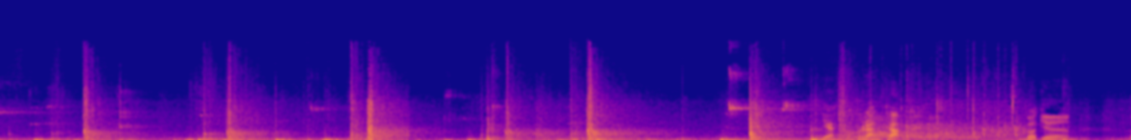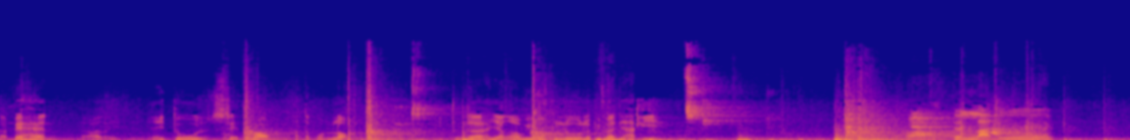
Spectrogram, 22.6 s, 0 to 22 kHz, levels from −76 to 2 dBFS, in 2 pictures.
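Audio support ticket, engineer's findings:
Damaged data in a compressed stream: short chirp/blip at 3.67–3.73 s, 6.83 s, 14.82–14.87 s and 17.65–17.70 s. Decoder side. Corrupt frames misread, sync lost, resync at next frame header. Tells apart from a channel loss: a brief squawk, no sustained level change.

Level dip of about 6 dB at 4.10–5.36 s and 10.90–11.03 s. Likely one channel drops out before the mono downmix: shared content halves, content unique to the missing side vanishes. Tells apart from corruption: a clean, steady drop with no chirp and no skip, then an abrupt return.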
